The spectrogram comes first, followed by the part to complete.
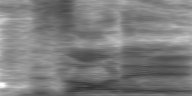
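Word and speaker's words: צדי: இந்த எழுத்தை சாடே அப்படின்னு உச்சரிக்கிறோம்.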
